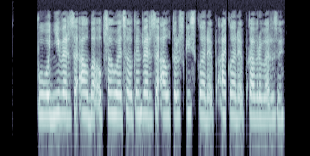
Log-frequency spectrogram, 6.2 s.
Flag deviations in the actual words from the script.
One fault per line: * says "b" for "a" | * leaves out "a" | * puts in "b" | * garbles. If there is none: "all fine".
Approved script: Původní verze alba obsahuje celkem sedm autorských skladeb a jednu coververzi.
* says "verze" for "sedm"
* says "skladeb" for "jednu"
